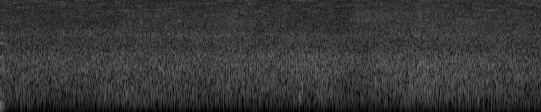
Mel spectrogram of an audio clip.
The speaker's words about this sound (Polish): Przejdź kilka kroków do przodu i poczuj na stopach chłodną wodę. Jest chłodna orzeźwiająco, ale nie zimna. Poczuj, jak te fale, które szumią, przypływają i obmywają Twoje stopy.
